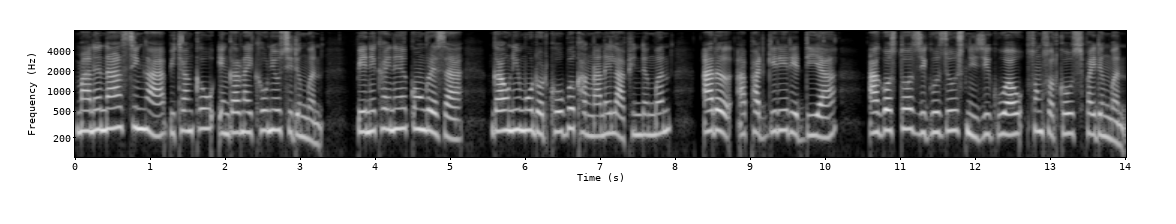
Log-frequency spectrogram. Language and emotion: Bodo, neutral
